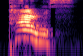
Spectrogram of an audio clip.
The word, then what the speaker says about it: Paris: paris everybody please remember it's paris not party we don't say s in this case okay so everybody says party not paris yeah and then also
